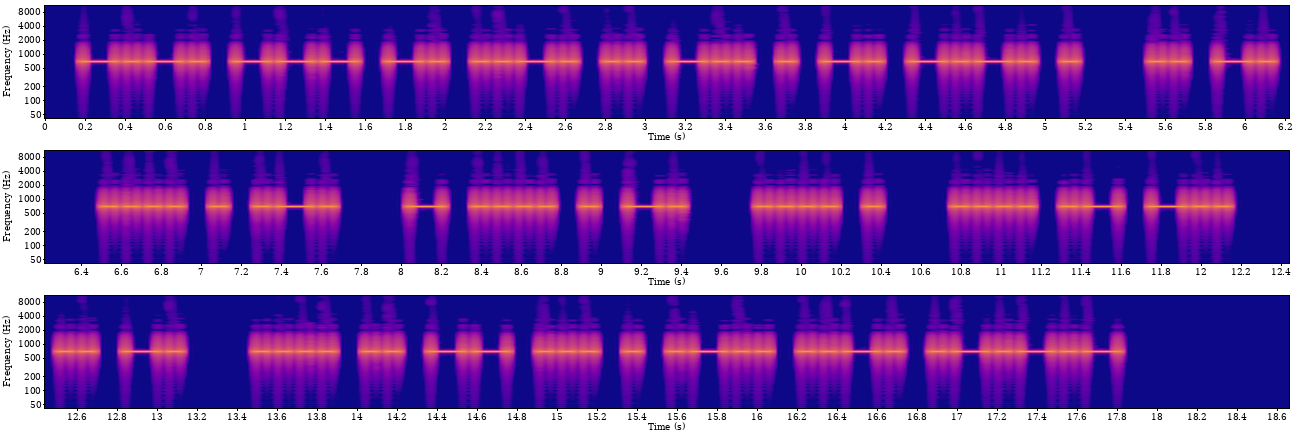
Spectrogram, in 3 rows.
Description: Morse code, heard as a keyed tone, about 22 wpm, 700 Hz. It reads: CONFIDENCE IN HER THEN HE HAD IN HIMSELF.
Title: Sentences from Top 1500 Words 22wpm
